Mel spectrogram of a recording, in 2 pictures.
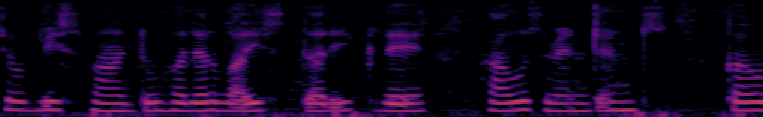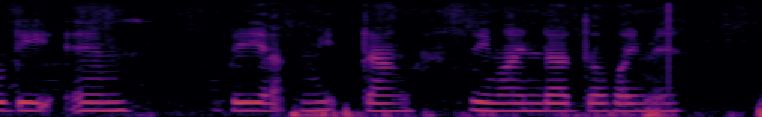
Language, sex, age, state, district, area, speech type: Santali, female, 30-45, West Bengal, Birbhum, rural, read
